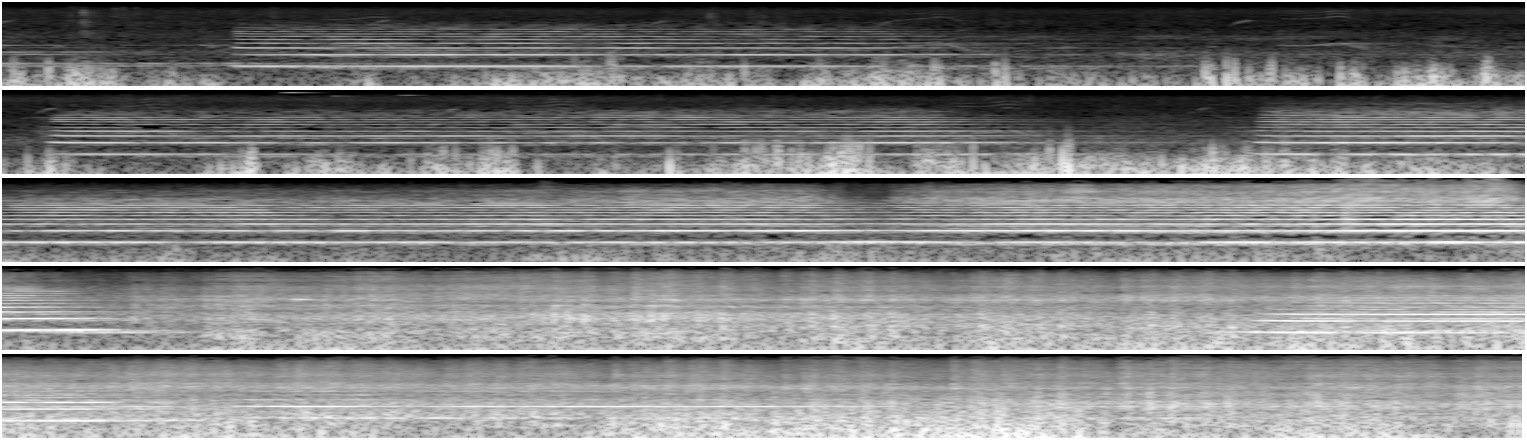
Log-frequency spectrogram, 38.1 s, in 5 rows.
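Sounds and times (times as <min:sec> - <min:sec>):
diesel locomotive horn blast: 0:00.0 - 0:05.4, 0:07.9 - 0:13.1, 0:13.9 - 0:23.7, 0:29.0 - 0:35.2
train wheels clattering on rails: 0:23.4 - 0:38.0.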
